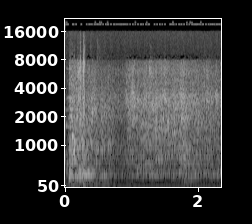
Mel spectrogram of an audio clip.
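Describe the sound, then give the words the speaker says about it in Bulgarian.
A toilet flushes, a loud rush of water that starts with a sharp burst and then churns steadily for a couple of seconds, with no voices. “Прокуратурата ще разследва кой е записвал тоалетната на бившия премиер.”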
